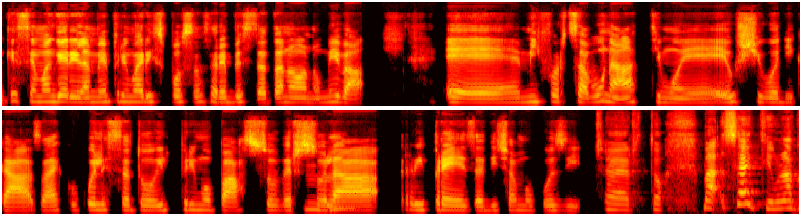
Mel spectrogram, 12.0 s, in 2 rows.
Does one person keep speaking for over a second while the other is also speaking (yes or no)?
no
